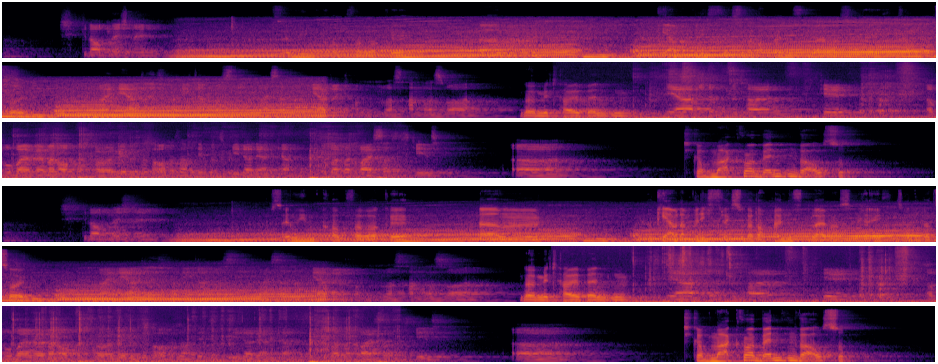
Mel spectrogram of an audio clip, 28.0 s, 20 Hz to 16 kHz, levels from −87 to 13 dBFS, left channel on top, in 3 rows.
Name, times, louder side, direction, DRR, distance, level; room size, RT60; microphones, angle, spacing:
voice 1, 0.6-1.5 5.0-5.3 6.9-7.2 9.0-9.4 10.0-14.0 15.1-15.4 15.9-17.1 17.5-17.8 18.6-21.6 21.9-23.0 23.8-24.3, left 2 dB, 45° left, 0 dB, 2.7 m, -34 dB
sound 1, 1.7-12.6, left 3 dB, 60° left, 0.6 m, -22 dB
voice 2, 2.7-4.1 4.8-5.4 6.4-9.6 14.5-15.6 25.6-27.1, right 2 dB, 40° right, 12 dB, 0.5 m, -25 dB
Writing, 14.8-22.7, right 2 dB, 75° right, 2.1 m, -33 dB
20.5 x 8.3 x 7.1 m, 1.5 s
head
